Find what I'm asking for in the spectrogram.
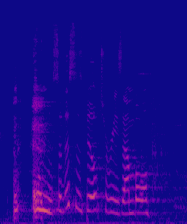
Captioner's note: clearing throat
